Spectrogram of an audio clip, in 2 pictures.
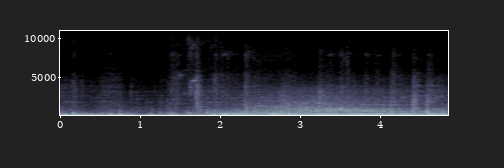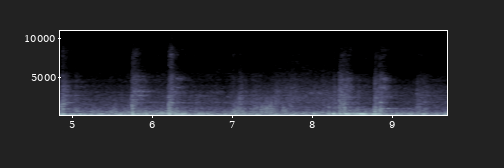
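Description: Indian passenger train coaches running at speed, heard at an open coach door: a loud, steady rumble with the wheels clacking irregularly over rail joints.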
